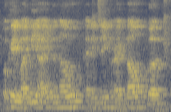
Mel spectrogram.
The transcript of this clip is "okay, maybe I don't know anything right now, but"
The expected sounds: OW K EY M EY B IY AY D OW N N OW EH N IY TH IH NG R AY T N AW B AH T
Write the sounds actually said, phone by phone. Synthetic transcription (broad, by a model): OW K EY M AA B IY AY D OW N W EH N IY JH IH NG R AY T N AW B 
